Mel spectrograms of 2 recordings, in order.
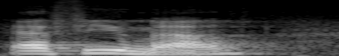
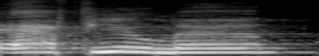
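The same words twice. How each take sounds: First: It sounds light and playful, like a joke. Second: It sounds hostile and angry, like an insult. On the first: It is friendly teasing. "I could be joking around with my friends" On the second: It is a real insult. "some guy cuts me off"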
